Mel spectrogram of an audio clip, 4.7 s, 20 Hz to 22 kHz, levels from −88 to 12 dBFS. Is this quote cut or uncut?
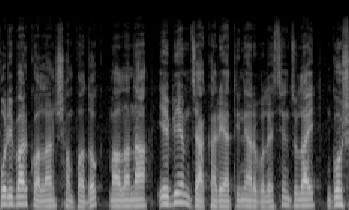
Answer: uncut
